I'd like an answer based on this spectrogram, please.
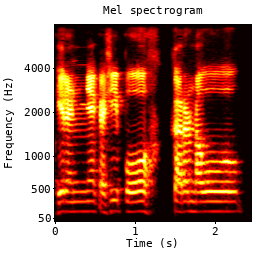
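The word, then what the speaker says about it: हिरण्यकशिपोः कर्णौ: Englishல it should be pronounced like the letter H in English. So Hiranyakashipo Karnau, just the wind should just come out of your throat, that's all.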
